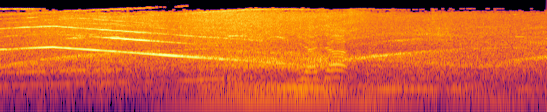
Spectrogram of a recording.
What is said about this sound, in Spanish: y haya una falsa alarma por la que llamaron a los bomberos, llegaron tres máquinas de bomberos. Y bueno, no creo que sea realmente una falsa alarma, pero sí algo mucho más fácil de controlar.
